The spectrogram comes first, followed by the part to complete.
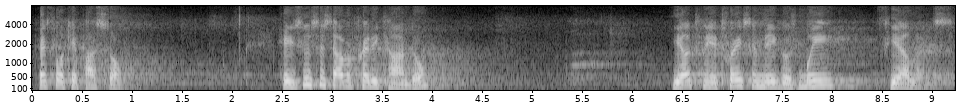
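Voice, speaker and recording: A priest with a fairly high voice gives a funeral homily at a very slow, deliberate pace, switching between Spanish and English. The recording comes from a church hall with a long, ringing reverb and a somewhat dull, muffled tone. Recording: echoey church hall, slightly dull sound.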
